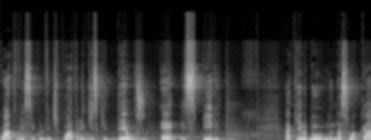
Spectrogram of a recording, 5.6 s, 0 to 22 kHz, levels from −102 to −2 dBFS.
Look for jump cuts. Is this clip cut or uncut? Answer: cut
